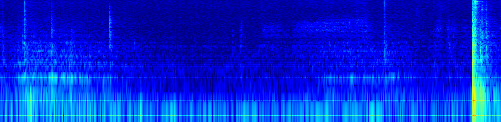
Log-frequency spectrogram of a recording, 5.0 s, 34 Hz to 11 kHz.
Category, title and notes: Sound effects > Objects / House appliances
Rolling Drawer 01
drawer, dresser, open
